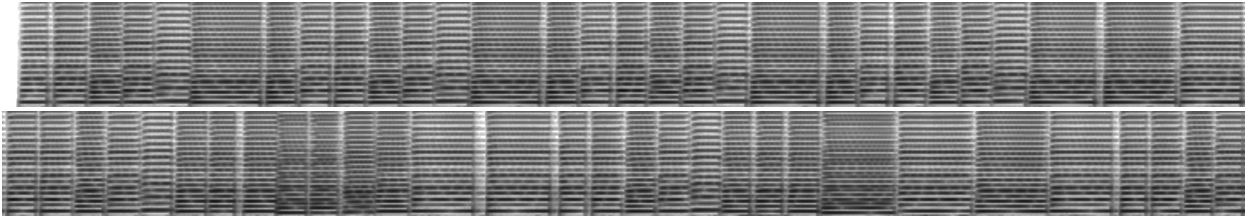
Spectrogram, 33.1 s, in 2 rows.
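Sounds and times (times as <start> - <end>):
slow ronde de Loudéac dance tune: 0.3 - 33.1.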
